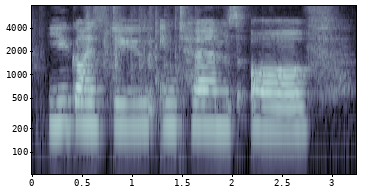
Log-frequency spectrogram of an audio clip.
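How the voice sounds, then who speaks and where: A woman speaks with a British accent at a fairly high pitch. Noticeable background noise runs behind her. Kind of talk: casual vlog talk to camera.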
